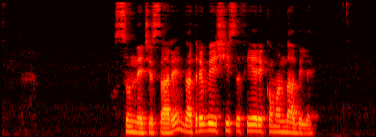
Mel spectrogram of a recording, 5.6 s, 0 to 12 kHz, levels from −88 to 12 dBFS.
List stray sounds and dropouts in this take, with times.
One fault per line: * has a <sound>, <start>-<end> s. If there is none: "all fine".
all fine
